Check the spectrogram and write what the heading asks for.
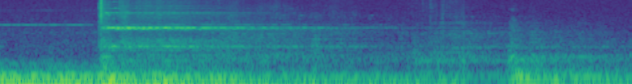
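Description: A sharp, bright ping about a second in that rings out for a couple of seconds, over a steady low rumble in the show's soundtrack.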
